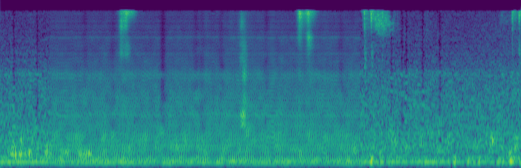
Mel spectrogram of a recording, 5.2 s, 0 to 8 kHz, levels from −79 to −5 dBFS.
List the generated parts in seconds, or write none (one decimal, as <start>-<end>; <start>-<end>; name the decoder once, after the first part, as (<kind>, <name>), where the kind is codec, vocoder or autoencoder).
0.5-3.6 (vocoder, Vocos)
